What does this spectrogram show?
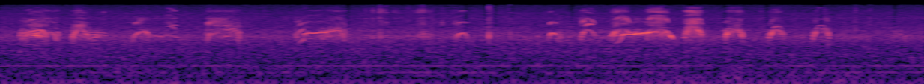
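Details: Three osprey chicks on a nest at Captiva at feeding time, the parents' earlier broods lost to corvids: rapid, high chirping and squealing calls tumble over one another, some rising and falling in arched notes, over a steady low hum.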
